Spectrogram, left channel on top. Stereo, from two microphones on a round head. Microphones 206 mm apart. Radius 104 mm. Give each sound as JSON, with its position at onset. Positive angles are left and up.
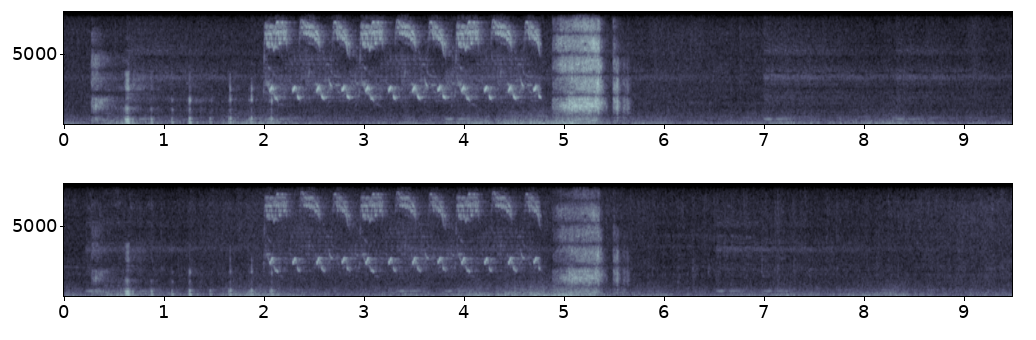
{"t": 0.3, "sound": "laughter", "side_deg": 55}
{"t": 2.0, "sound": "laughter", "side_deg": 25}
{"t": 4.9, "sound": "tearing paper", "side_deg": 50}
